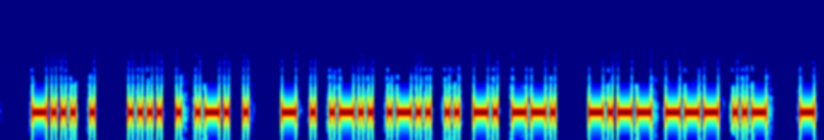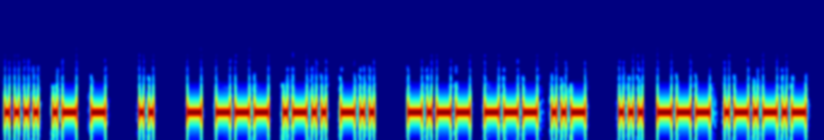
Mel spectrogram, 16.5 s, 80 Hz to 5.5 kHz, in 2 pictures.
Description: Morse code, heard as a keyed tone, about 25 wpm, 600 Hz. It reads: BE HERE TELLING YOU THAT I TOLD YOU SO.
